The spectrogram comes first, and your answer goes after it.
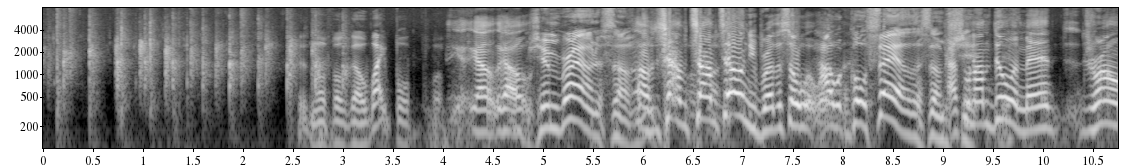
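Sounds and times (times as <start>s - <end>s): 
people clapping in the room: 0.0s - 3.3s
speech: 2.6s - 10.7s.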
